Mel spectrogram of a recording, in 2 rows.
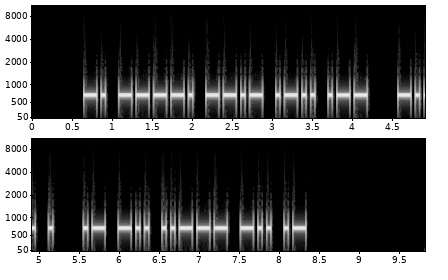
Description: Morse code, heard as a keyed tone, about 22 wpm, 700 Hz. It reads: N9QLW DE AD2DA
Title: USA Callsign DE Callsign - 5 Characters - 22wpm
